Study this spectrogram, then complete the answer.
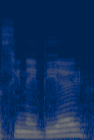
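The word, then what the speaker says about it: sine die: motion to it's called adjourn Cena da that's how you say it signed I okay so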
